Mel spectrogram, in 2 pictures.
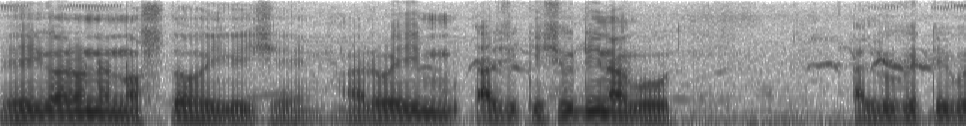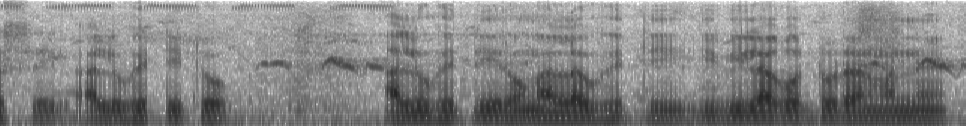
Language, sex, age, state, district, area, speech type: Assamese, male, 45-60, Assam, Barpeta, rural, spontaneous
